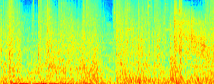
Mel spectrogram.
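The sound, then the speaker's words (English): Dense rifle gunfire in a brutal, one-sided firefight between warriors and soldiers, a loud continuous crackle of rapid overlapping shots with no pauses or voices. “The firefight was brutal, fast, and one-sided.”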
